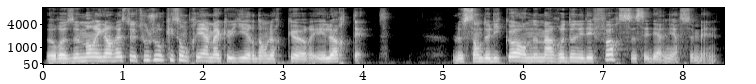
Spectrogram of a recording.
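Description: A woman voicing a menacing male dark wizard in a high, shrill voice, speaking slowly and coldly, in an audiobook reading. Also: vocal fry, natural voice. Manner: slow, hissing and cold, then screeching. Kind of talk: audiobook character voice.

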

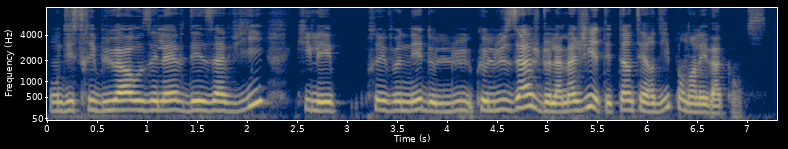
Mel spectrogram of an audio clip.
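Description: A woman reading a children's novel aloud in a steady, expressive way. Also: medium pitch, normal speed, few pauses. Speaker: audiobook reader. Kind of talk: storybook read aloud.

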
